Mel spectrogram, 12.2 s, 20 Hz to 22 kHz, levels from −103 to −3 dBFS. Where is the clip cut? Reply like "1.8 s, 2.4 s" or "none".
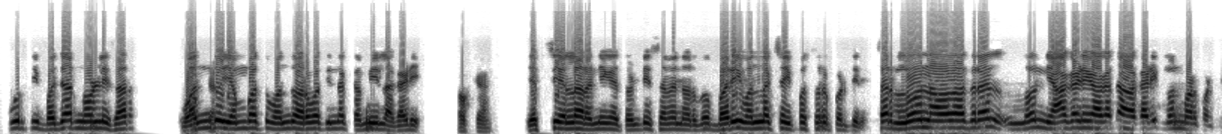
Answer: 8.6 s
